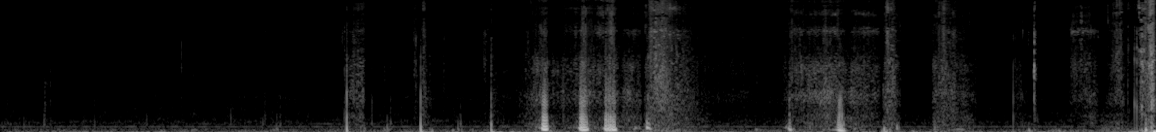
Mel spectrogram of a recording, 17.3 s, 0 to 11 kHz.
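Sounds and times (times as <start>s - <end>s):
small dog snoring: 8.0s - 10.2s, 11.8s - 14.3s.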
